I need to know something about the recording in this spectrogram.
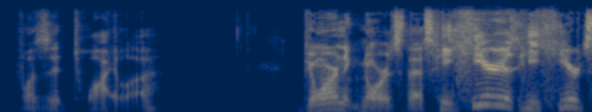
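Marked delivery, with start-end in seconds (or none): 0.2-1.2 very quiet, low, faint dying half-whisper, last breath. Gunther, held by Bjorn, half-whispers to him with his dying breath: Gunther's dying half-whisper. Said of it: "in his dying breath, whispers to Bjorn".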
